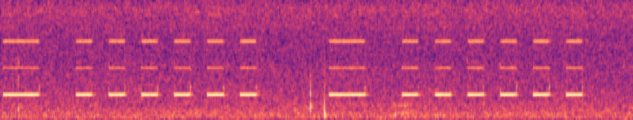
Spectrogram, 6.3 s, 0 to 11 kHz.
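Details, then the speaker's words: Salvaged Xiaomi M365/Ninebot-type e-scooter controller with the motor Hall sensors unplugged: one long beep and six short beeps repeating, error code 16, a motor Hall sensor fault. "2 3 4 5 6 4 donc apparemment c'est le code 16 donc un très long et 6,6 bip"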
